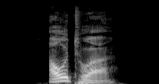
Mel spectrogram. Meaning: author
- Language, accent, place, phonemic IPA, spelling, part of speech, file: German, Germany, Berlin, /ˈaʊ̯toːɐ̯/, Autor, noun, De-Autor.ogg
